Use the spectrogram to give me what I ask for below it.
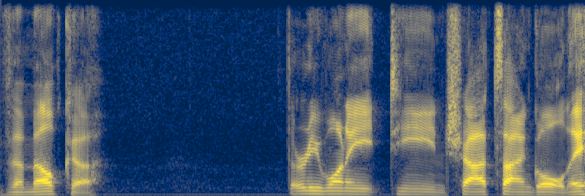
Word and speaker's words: Vejmelka: Vejmelka. Yeah, the J is silent. Vejmelka.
